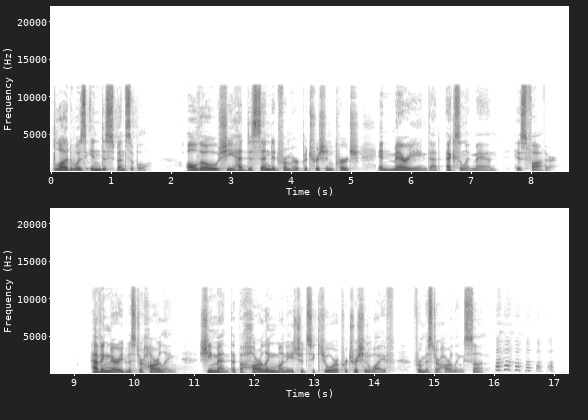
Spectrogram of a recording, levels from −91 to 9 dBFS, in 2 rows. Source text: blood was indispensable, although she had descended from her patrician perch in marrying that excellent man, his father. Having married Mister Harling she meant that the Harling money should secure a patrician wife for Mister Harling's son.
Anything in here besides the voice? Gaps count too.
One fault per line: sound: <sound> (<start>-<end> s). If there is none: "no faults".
sound: laugh (16.0-17.0 s)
